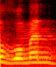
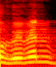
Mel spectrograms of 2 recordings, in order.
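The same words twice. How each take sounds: First: वुमेन said with a rounded "woo" at the start, as in "wuh-men"; teacher demoing singular वुमेन with a rounded "woo"; singular pronunciation. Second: विमेन said with a short "vi" at the start, as in "wi-min"; teacher demoing plural विमेन with a "vi" vowel; plural pronunciation. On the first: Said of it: "में वू होता है". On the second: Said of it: "plural में इसकी pronunciation वी हो जाती". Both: Shown as a demonstration.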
